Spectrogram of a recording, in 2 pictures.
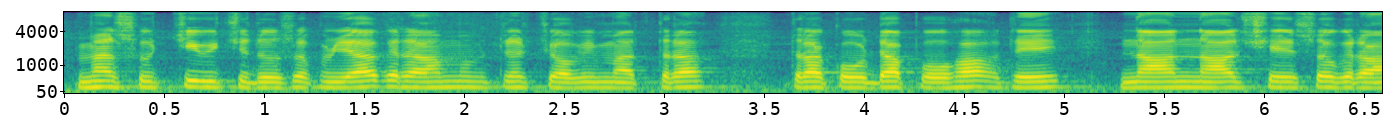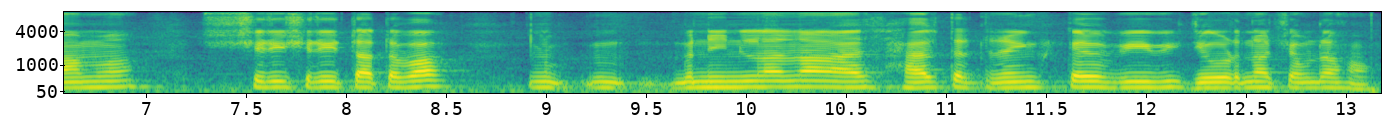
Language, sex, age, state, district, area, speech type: Punjabi, female, 60+, Punjab, Bathinda, urban, read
